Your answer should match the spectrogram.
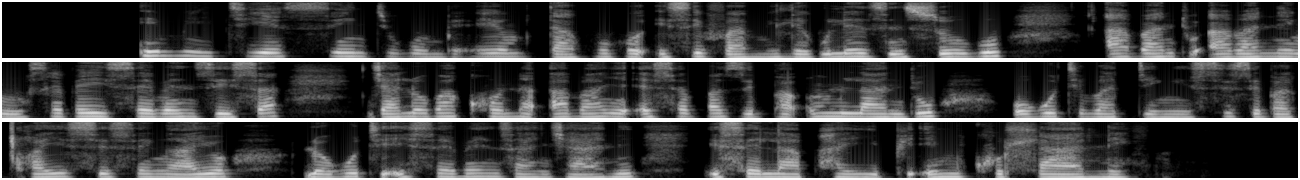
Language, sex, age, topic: North Ndebele, female, 50+, health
